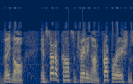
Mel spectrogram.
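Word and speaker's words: Weygand: men like petan and veon w y g n d instead of concentrating or it might be won I'm not sure but uh I'm going to pronounce it veon instead of concentrating on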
